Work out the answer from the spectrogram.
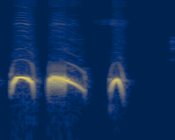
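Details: Single cooing phrase of a spotted dove, played to attract wild doves. A rounded coo, then a longer coo that slides downward, then a short rounded coo, all low and smooth against silence.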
